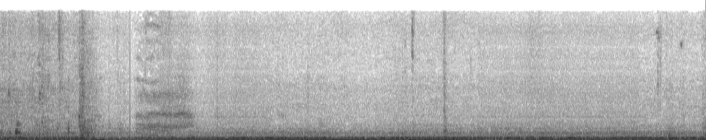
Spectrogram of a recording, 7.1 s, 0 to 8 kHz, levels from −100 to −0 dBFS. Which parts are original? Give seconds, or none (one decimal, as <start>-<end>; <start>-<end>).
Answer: 0.0-1.6; 2.7-4.8; 6.4-7.1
